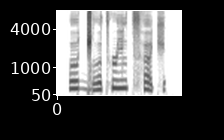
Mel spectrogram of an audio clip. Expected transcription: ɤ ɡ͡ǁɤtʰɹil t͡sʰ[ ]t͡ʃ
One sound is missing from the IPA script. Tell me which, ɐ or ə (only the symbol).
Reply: ɐ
